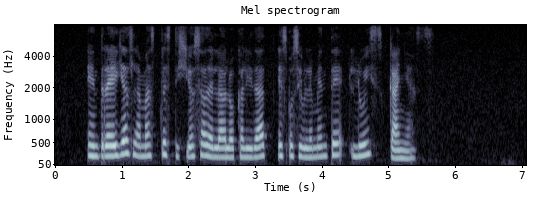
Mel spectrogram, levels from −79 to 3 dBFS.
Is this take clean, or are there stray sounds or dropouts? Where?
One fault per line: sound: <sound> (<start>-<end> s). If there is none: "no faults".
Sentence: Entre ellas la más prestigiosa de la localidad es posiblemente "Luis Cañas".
no faults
